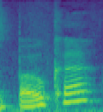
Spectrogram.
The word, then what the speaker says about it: bokeh: going to talk about bouquet so today we're going to talk about bouquet it is actually a Japanese word pronounced as bokeh but because I have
